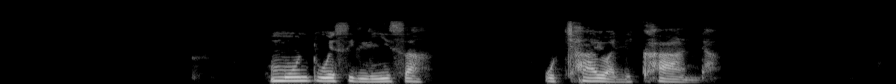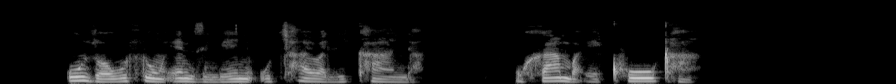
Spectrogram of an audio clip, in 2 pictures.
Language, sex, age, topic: North Ndebele, male, 36-49, health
